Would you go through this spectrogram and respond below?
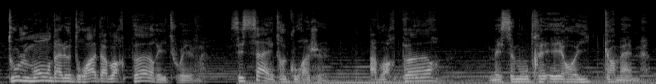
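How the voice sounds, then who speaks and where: An actor playing a calm, fatherly rescue team leader in a French cartoon dub, measured and encouraging. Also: mid-range voice, natural voice. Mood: reassuring. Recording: music behind.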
